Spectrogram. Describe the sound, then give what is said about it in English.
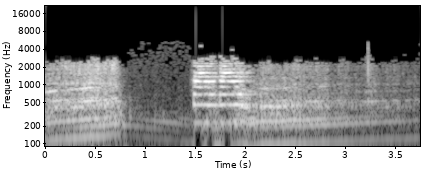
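An ancient taxi's engine rumbles steadily as it drives through a street thronged with children and donkeys toward the Taj Mahal, with a long honk of the horn at the start and a second blaring honk shortly after, then a low idling drone. “So I hailed one of the ancient and unlikely taxis that paid the tourists.”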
